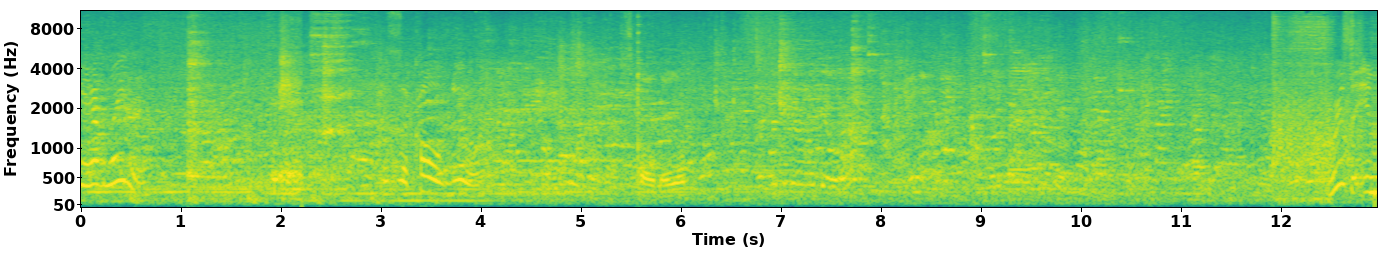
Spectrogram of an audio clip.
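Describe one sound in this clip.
Cutlery clinks on plates.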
